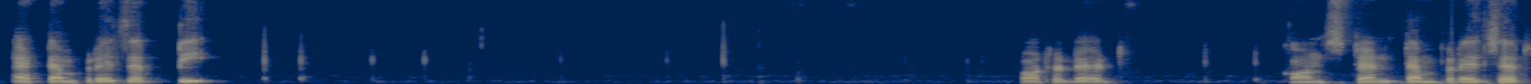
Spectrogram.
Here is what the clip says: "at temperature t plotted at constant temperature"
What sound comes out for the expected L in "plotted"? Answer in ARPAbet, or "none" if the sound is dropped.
none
